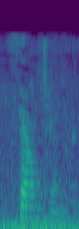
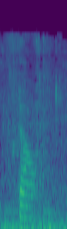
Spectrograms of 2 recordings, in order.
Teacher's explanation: When I say the word fountain, I'm using a glottal stop.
